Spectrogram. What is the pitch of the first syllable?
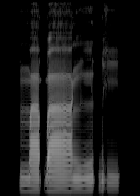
low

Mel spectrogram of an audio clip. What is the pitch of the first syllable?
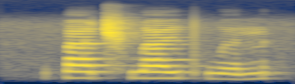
high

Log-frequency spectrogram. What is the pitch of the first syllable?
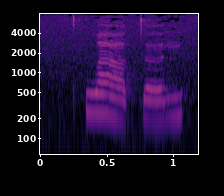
falling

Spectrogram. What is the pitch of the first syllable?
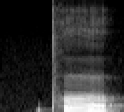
low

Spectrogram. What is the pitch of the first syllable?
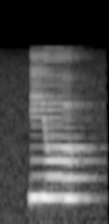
high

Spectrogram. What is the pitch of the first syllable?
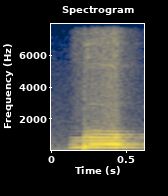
high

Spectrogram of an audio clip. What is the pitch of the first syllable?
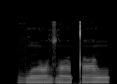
low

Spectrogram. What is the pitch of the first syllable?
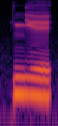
low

